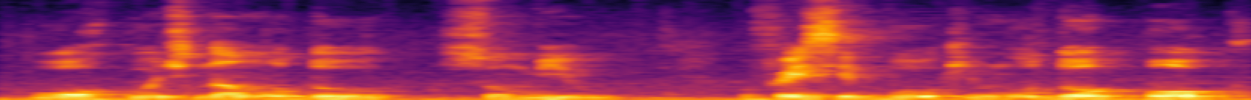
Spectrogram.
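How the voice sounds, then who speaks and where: A man speaks at a fairly slow pace with a fairly high pitch. Noticeable background noise and audible room echo fill the recording. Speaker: podcast host and teacher. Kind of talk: casual chat.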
